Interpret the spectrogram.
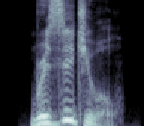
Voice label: "residual", English

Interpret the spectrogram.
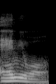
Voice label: "annual", Medical English; ˈæn.ju.əl; AN-yoo-uhl

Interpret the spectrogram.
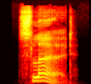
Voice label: "slurred", English

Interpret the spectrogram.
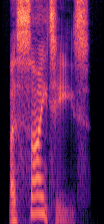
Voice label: "ascites", medical english uk; uh-SIGH-teez; əˈsaɪ.tiːz

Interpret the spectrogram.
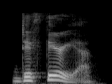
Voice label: "diphtheria", uk

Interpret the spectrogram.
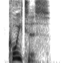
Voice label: "coitus", medical english uk; ˈkɔɪ.təs; KOY-tuhss

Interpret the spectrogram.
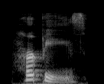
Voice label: "herpes", medical English

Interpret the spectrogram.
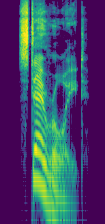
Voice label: "steroid", English

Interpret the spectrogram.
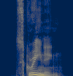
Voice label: "screening", English

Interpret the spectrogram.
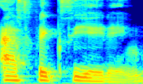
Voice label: "asphyxiating", Medical English; əs.fɪk.siːˈeɪ.tɪŋ; uhs-FICK-see-ay-ting

